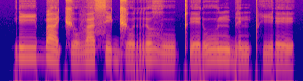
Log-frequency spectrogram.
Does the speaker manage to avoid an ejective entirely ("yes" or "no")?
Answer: no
